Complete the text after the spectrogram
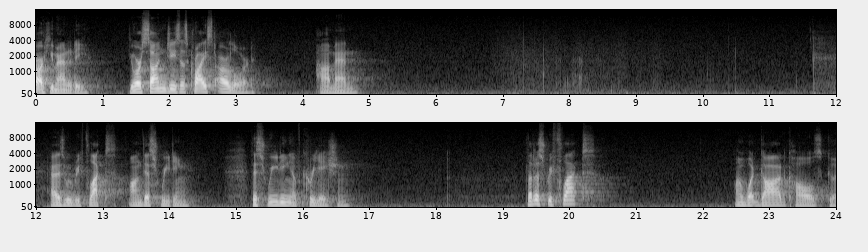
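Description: A man reads aloud calmly and slowly into a close microphone, with long pauses.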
